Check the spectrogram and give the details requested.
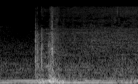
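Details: Dodge Caliber with positive supplied externally; steady low motor hum with a light clunk as the glass starts moving; the windows go down and the window motors run smoothly and work.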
